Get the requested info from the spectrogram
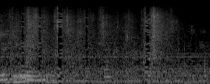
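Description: Faint off-microphone voices murmuring in a hall, with two light clicks about half a second and a second and a half in.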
